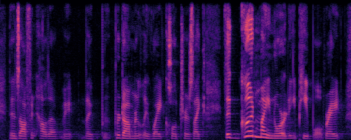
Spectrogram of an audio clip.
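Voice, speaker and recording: Here a woman with an American accent and a normal speaking voice talks at a fairly quick pace, medium in pitch with ordinary pitch variation. The recording is very clean, with a silent background. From US West Coast, San Francisco. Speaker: nonprofit fundraising consultant. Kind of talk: interview.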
